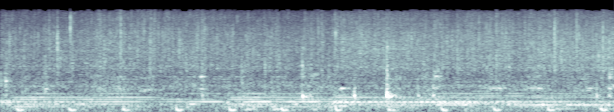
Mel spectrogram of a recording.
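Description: Sliced onion, ginger and garlic sizzling in hot oil in a wok, stir-frying, with a wooden spatula scraping and tapping the pan a few times.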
